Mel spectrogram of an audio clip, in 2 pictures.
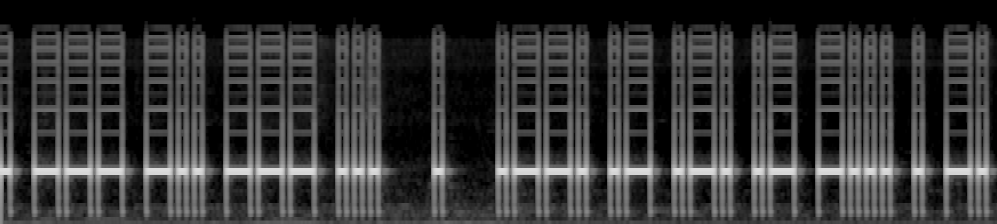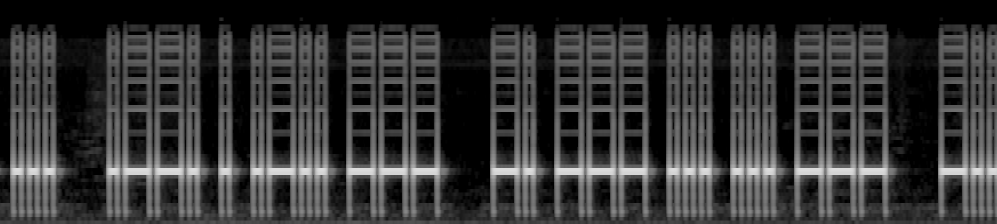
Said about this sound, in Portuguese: Para finalizar essa matéria, vai uma mensagem para todos os colegas radioamadores telegrafistas em código Morse.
